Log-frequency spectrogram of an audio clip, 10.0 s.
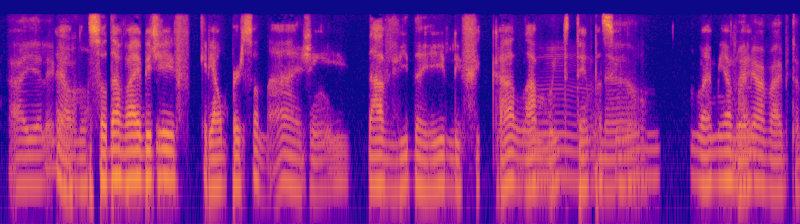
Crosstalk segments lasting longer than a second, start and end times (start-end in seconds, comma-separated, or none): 6.5-8.1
